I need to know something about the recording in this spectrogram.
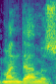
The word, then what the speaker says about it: mandamus: Yeah, I was reading the judge ordered a writ of mandamus, which is mandamus in Latin, and that's the way it's pronounced in Latin, is we shall command, or we command, and a writ meaning a letter.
